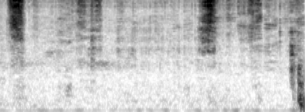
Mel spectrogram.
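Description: Faint, brief rubbing and rustling of gloved hands working the skin off a raw chicken wing, a few short scratchy noises rather than a steady sound.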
